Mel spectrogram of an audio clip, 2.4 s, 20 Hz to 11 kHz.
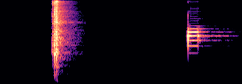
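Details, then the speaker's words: First Alert SC7010B hardwired smoke and carbon monoxide alarm after battery insertion: two brief sharp chirps about a second and a half apart in a quiet room; normal power-on sound. "and that's what it sounds like when you first power it on"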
